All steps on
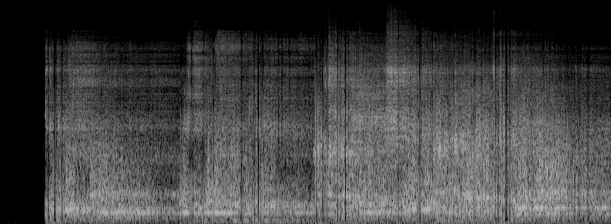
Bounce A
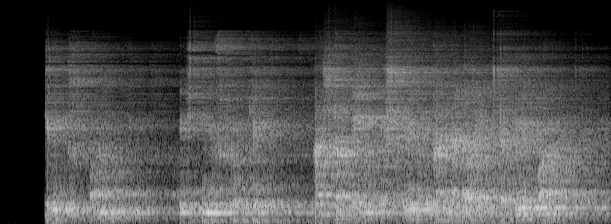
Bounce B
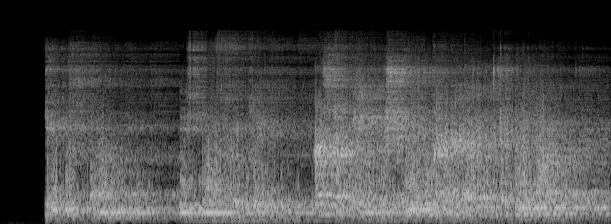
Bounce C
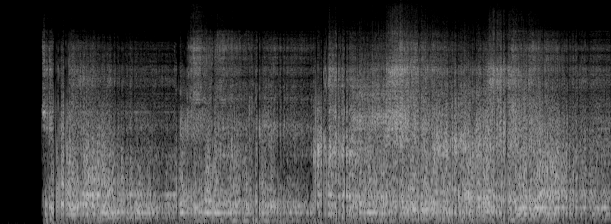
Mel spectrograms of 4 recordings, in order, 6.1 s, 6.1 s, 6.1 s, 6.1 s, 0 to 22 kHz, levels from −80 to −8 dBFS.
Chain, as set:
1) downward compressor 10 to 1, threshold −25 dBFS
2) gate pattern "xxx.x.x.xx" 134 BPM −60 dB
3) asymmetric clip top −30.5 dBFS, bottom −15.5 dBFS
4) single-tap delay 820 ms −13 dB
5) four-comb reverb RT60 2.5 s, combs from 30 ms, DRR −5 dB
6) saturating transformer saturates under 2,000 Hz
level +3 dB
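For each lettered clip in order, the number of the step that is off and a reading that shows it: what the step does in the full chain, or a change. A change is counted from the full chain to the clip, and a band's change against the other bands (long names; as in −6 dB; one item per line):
6, change in crest factor −3.5 dB
3, distortion level −9 dB
2, 8 kHz band +2.0 dB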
